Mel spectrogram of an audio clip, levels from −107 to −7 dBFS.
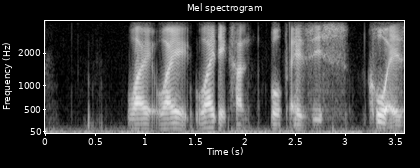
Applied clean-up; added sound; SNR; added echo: neural diffusion model UNIVERSE++.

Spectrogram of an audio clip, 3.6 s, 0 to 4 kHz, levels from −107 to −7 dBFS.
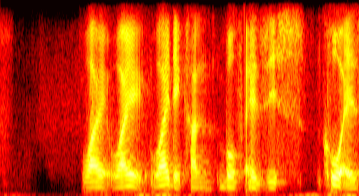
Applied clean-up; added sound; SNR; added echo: neural mask model Resemble Enhance denoiser.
